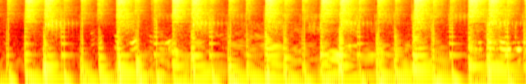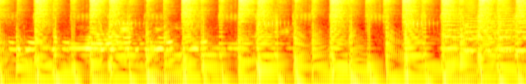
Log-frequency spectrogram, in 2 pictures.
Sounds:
Drum, Drum kit, Music, Snare drum, Hi-hat, Musical instrument

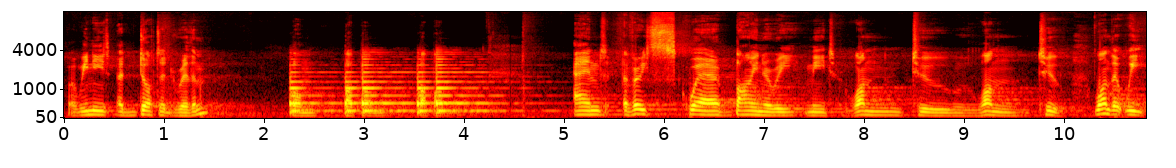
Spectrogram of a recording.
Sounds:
Music, Speech

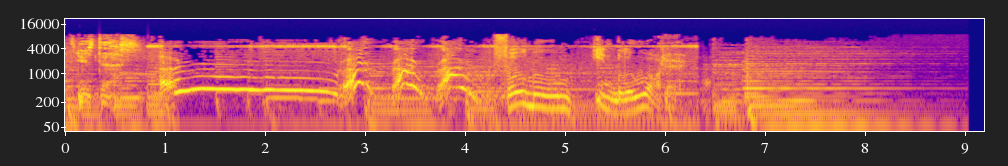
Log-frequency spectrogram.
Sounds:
Speech, Music

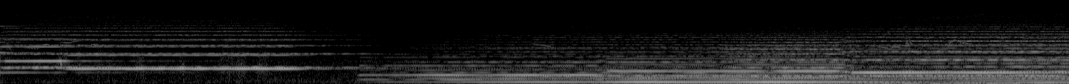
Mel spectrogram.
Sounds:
Music, Theme music

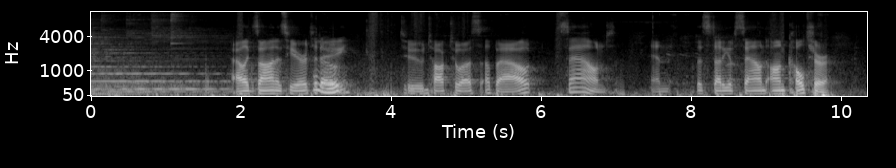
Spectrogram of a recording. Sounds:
Speech

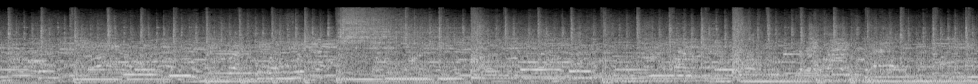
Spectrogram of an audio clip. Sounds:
Speech, Music

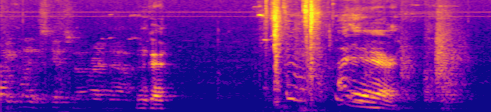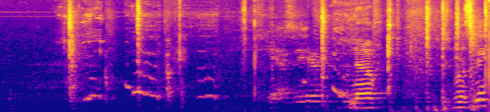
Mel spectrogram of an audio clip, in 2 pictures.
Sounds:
Animal, Speech, pets, Door

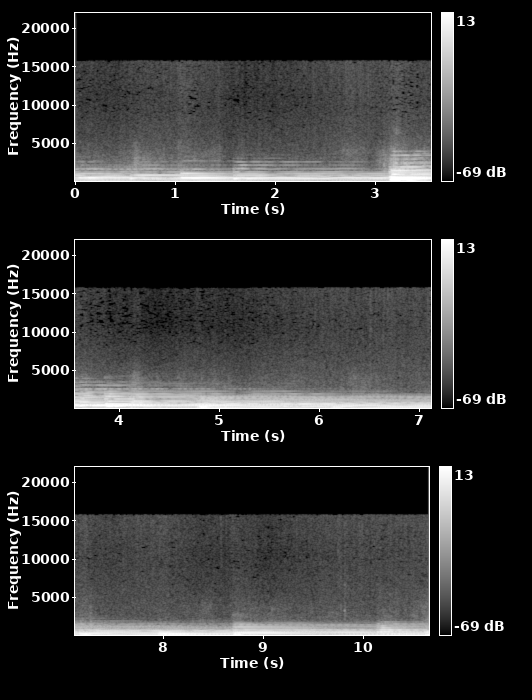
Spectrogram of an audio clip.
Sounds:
Music

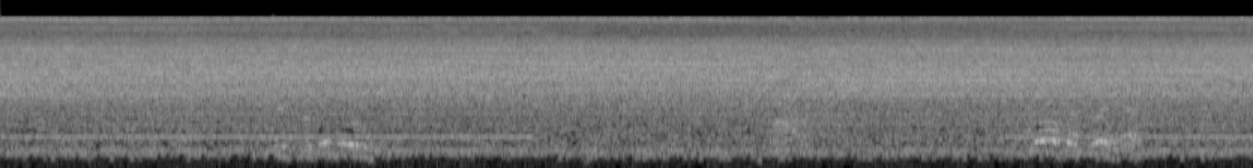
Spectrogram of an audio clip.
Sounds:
Speech

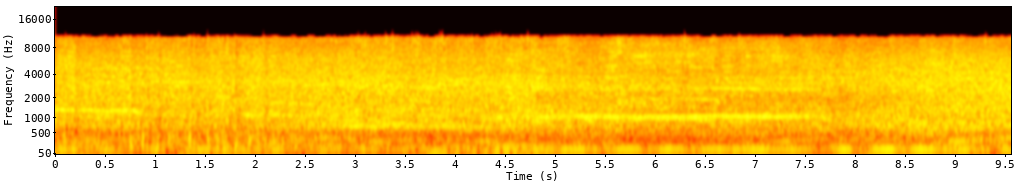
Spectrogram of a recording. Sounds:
Music, Speech

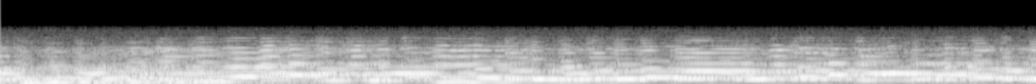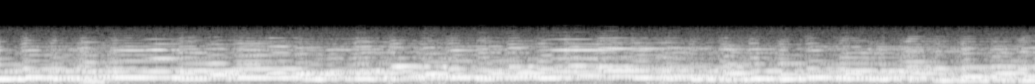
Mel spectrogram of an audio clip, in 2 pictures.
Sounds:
fiddle, Music, Cello, Musical instrument

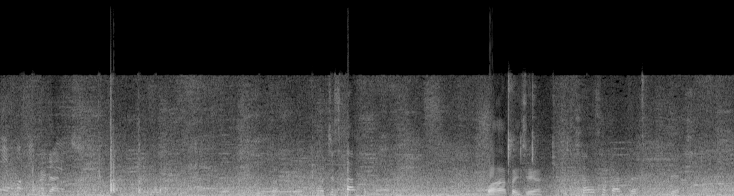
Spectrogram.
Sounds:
Speech, Music

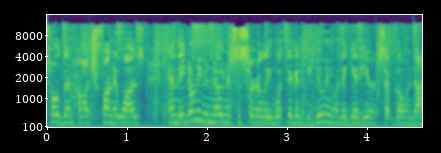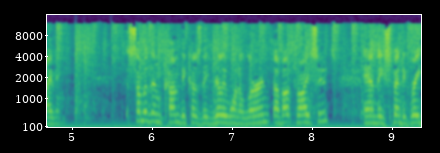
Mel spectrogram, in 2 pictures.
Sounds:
Music, Speech

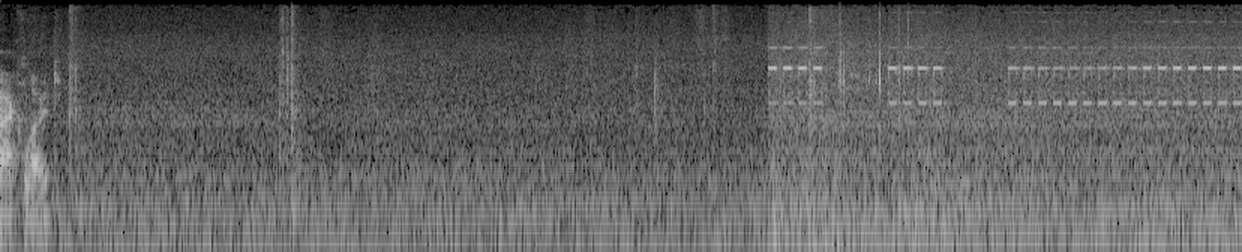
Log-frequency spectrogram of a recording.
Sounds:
Buzzer, Speech

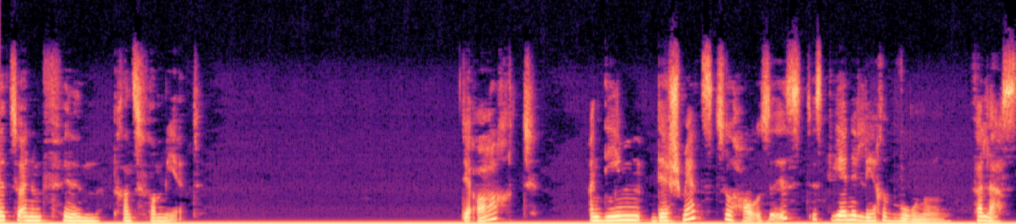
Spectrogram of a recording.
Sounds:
Speech

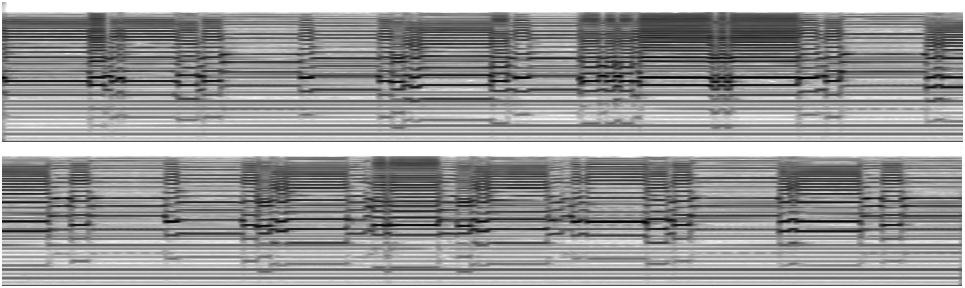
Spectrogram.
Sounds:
playing bagpipes

